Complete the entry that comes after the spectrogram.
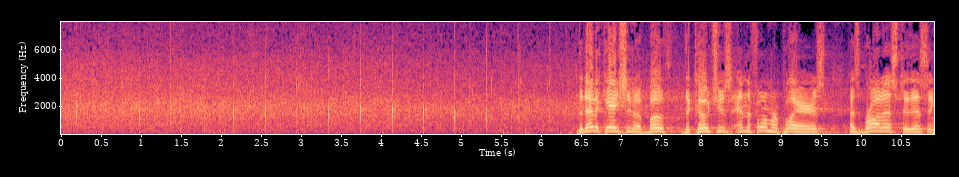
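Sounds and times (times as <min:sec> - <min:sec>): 
audience applause: 0:00.0 - 0:07.3
speech: 0:06.4 - 0:10.9.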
